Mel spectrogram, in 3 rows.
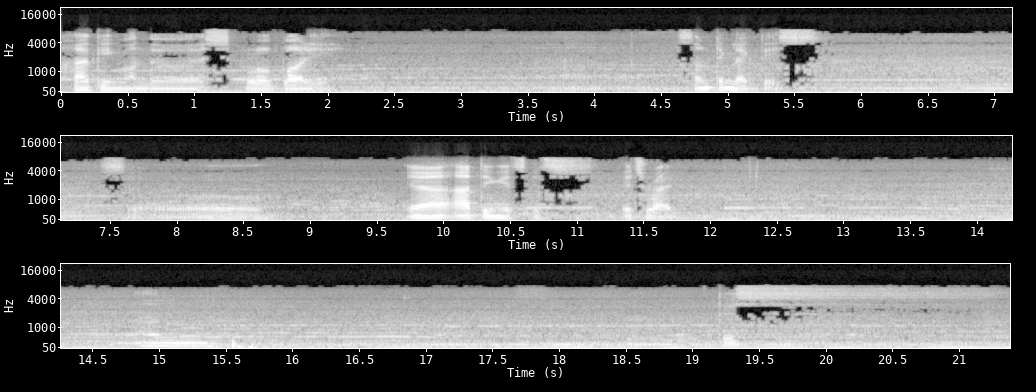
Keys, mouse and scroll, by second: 7.4 click, 10.1 click, 13.7 click, 15.2 click, 16.6 click.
